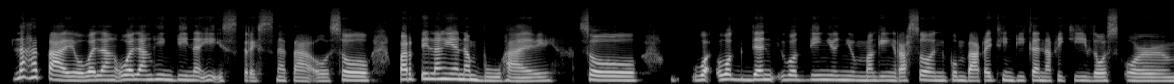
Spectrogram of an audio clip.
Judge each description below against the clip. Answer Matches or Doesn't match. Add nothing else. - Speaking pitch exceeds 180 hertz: Matches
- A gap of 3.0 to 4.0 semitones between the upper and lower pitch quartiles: Matches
